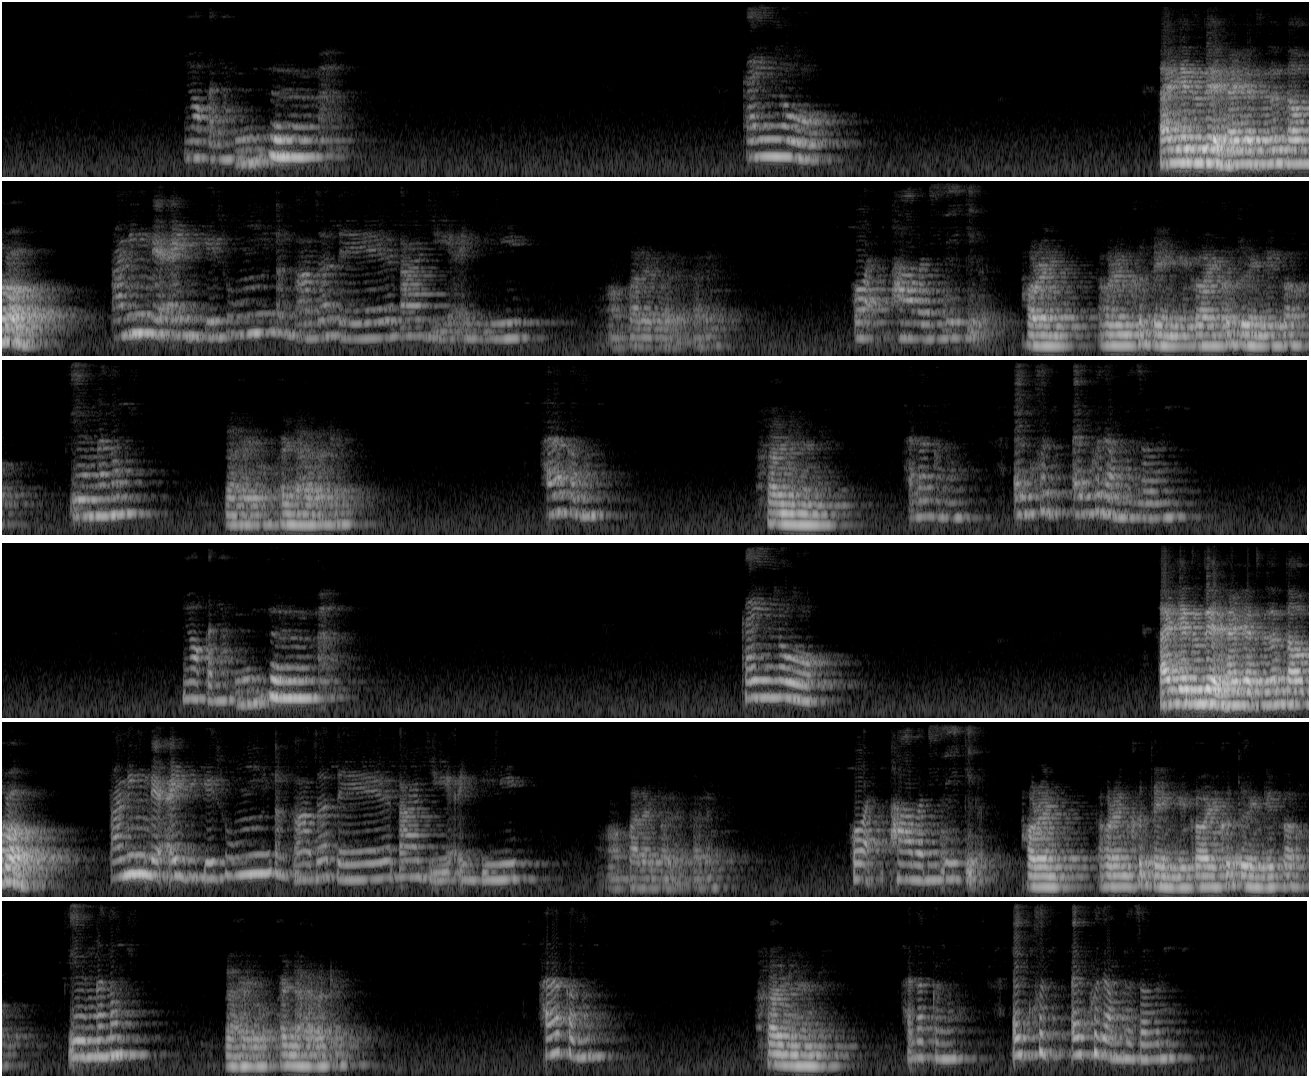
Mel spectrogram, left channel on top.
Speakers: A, on the right; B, in the centre.
A: ꯅꯣꯛꯀꯅꯨ
B: ꯑ
A: ꯀꯩꯩꯅꯣ
B: ꯍꯥꯏꯒꯦ ꯑꯗꯨꯗꯤ ꯍꯥꯏꯒꯦ ꯐꯖꯟ ꯇꯥꯛꯑꯣꯀꯣ
A: ꯇꯥꯅꯤꯡꯂꯦ ꯑꯩꯗꯤ ꯀꯩꯁꯨꯝꯇ ꯇꯥꯖꯗꯦ ꯇꯥꯔꯗꯤ ꯑꯩꯗꯤ
B: ꯑꯣꯥ ꯐꯔꯦ ꯐꯔꯦ ꯐꯔꯦ
A: ꯍꯣꯏ ꯐꯥꯕꯅꯤ ꯑꯩꯗꯤ
B: ꯍꯣꯔꯦꯟ ꯍꯣꯔꯦꯟ ꯈꯨꯠꯇ ꯌꯦꯡꯒꯦꯀꯣ ꯑꯩ ꯈꯨꯠꯇꯨ ꯌꯦꯡꯒꯦꯀꯣ
A: ꯌꯦꯡꯒꯅꯨ
B: ꯍꯥꯏꯔꯣ ꯑꯩꯅ ꯍꯥꯏꯔꯛꯀꯦ
A: ꯍꯥꯏꯔꯛ ꯀꯅꯨ
B: ꯍꯥꯏꯅꯦ ꯍꯥꯏꯅꯦ
A: ꯍꯥꯏꯔꯛꯀꯅꯨ ꯑꯩ ꯈꯨꯠ ꯑꯩ ꯈꯨꯠ ꯌꯥꯝ ꯐꯖꯕꯅꯤ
